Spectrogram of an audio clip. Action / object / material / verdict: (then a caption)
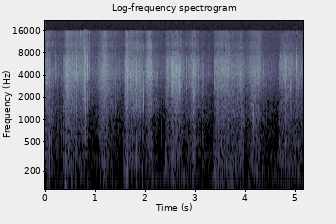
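scrape / fabric-covered pillow / fabric / none. A large, soft white quilted pillow with a ribbed fabric cover is scratched by fingertips and short nails, then pressed and rubbed with the palm. Bursts of bright, hissy scratching rise and fade over a faint low rumble, producing a soft, steady rustle.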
